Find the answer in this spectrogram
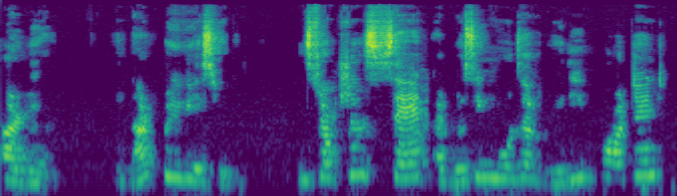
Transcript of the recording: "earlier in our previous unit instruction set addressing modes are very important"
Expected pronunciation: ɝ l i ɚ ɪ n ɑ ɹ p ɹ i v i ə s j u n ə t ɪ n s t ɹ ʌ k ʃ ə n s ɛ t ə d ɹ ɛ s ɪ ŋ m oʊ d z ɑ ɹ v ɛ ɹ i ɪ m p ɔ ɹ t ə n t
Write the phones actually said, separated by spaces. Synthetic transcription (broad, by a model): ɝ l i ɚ ɪ n ɑ ɹ p ɹ i v i ə s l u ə ɪ n s t ɹ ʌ k ʃ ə n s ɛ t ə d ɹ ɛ s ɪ ŋ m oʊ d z ɑ ɹ v ɛ ɹ i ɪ m p ɔ ɹ t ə n t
